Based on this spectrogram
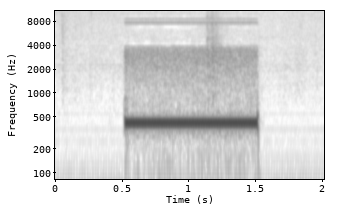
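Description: A telephone tone sounds while a call is placed back to someone: one steady, flat, mid-pitched beep lasting about a second, heard alone with no talk.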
